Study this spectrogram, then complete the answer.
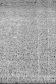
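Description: A train rolling along the rails in a dense, loud, continuous rumble with a faint rhythmic clatter, heard from inside a carriage with no talk.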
